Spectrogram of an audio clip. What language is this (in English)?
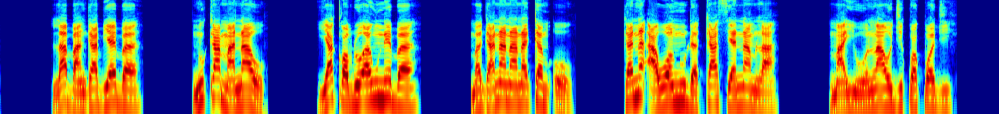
Ewe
